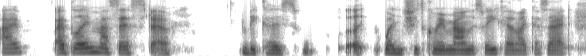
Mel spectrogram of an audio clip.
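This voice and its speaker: A woman speaks at a moderate pace in a fairly low pitch with fairly even intonation. The recording is very clean with a silent background, and the sound is dry and close with no echo. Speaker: book blogger co-streamer. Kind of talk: casual livestream chat. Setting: livestream.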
